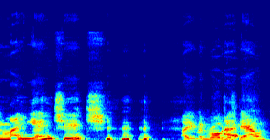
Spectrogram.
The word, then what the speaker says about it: Majenjic: Okay, because seeing that you can't pronounce my name correctly, my name is Majenjic.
